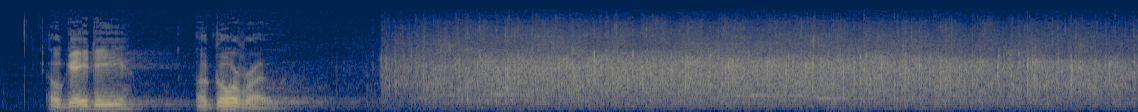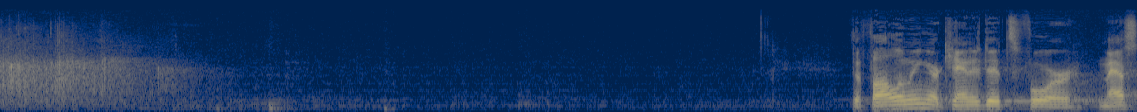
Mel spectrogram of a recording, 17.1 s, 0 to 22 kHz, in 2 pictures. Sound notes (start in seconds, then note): 2.8 applause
